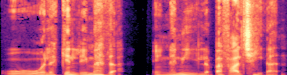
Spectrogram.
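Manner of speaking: soft, low, cowed murmur; hushed, timid protest; fearful whisper. A narrator's reading. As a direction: plead under your breath like a scolded child. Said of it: "وهو يهمس".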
